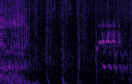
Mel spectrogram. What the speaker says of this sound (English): He's making a lot of loud little horse noises.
